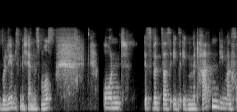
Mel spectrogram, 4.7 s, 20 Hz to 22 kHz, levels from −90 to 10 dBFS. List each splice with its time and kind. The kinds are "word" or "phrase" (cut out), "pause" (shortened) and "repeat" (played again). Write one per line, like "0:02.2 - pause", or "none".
0:02.0 - pause
0:03.2 - phrase
0:03.6 - repeat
